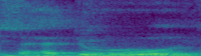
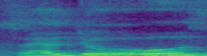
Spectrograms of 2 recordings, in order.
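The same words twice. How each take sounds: First: The name is called loudly. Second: The name is called very loudly.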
